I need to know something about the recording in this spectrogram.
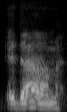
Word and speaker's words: Edom: Adam is how you actually say this. Edom is how you say this one here.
